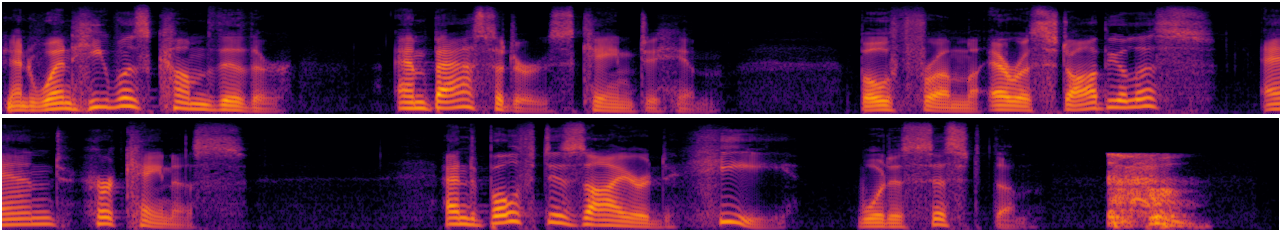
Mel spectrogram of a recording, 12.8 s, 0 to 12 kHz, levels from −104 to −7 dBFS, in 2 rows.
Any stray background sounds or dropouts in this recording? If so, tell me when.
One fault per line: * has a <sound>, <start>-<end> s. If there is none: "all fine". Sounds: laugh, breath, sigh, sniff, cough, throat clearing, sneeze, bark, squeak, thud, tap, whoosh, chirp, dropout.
* has a cough, 11.9-12.5 s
